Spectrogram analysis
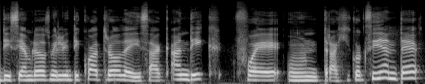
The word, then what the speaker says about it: Andic: Andich. Según yo es Andic. Okay. O mínimo todos los videos que yo he visto es Andic. Pero bueno, si se quieren poner fancies, Andich. Vamos a decir Andic.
